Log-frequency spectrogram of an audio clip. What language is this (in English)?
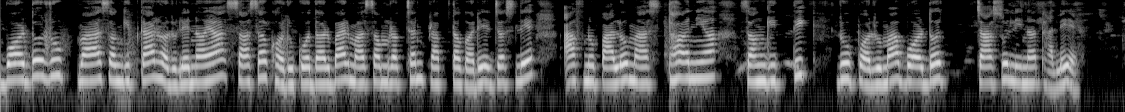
Nepali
